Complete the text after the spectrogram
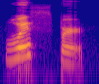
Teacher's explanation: the first syllable is the one that is stressed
